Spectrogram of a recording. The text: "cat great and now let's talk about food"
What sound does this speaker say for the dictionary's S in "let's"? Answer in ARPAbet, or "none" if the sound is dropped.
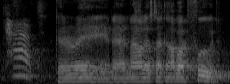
S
